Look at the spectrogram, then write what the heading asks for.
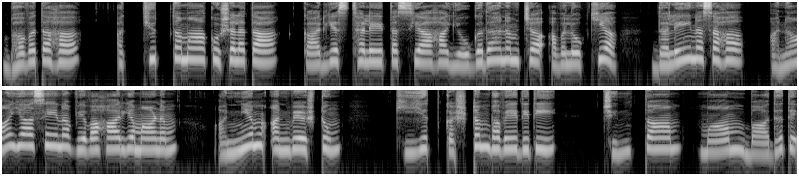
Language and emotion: Sanskrit, fearful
